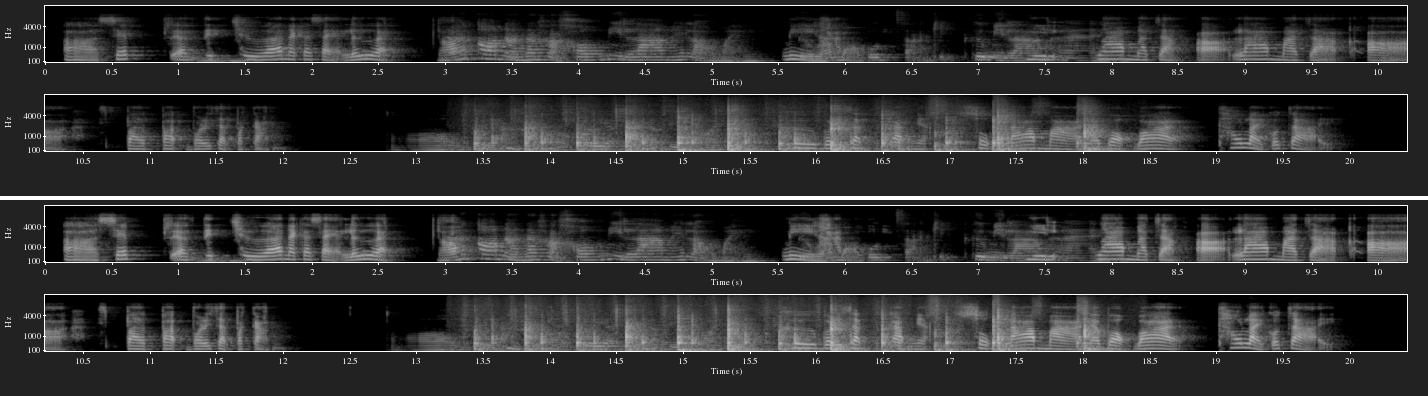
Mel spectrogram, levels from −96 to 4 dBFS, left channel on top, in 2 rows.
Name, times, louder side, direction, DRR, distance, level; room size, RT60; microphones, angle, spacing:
voice 1, 0.1-0.6 0.9-2.6 2.9-3.1 5.5-6.0 7.4-7.6 7.9-10.5 10.8-11.9 13.7-13.8 15.7-18.7 19.0-19.9, right 6 dB, 85° right, 12 dB, 0.7 m, -35 dB
voice 2, 1.0-1.6 3.0-5.3 5.6-8.1 8.4-8.5 12.9-15.5 16.3-16.4, equal, 10° right, 0 dB, 3.1 m, -46 dB
sound 1, 13.2-17.7 17.9-18.3, right 3 dB, 30° right, 1.6 m, -32 dB
10.5 x 7.6 x 5.8 m, 0.40 s
head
